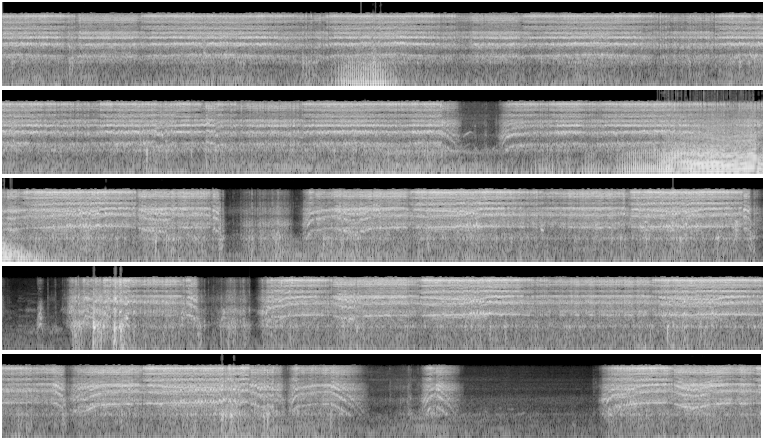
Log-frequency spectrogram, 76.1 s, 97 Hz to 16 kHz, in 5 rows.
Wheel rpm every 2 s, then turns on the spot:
160, 160, 160, 160, 160, 160, 160, 160, 160, 160, 160, 160, 70, 150, 160, 180, 210, 130, 120, 210, 220, 220, 180, 50, 180, 100, 210, 210, 230, 220, 220, 170, 200, 120, 20, 0, 70, 210.
34-36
